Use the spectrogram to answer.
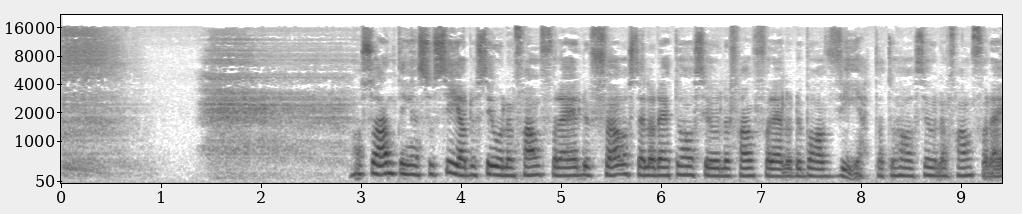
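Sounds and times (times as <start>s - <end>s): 
deep breaths: 0.0s - 2.9s
speech: 2.9s - 9.4s.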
